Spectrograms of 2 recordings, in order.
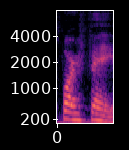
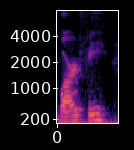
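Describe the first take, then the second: First: The name ends with an 'ay' sound. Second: The name ends with an 'ee' sound. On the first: The bearer corrects how the name is said. The speaker calls it right. "It's Barfay" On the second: Other people mispronounced the name. The speaker calls it wrong. "they kept calling him Barfy"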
